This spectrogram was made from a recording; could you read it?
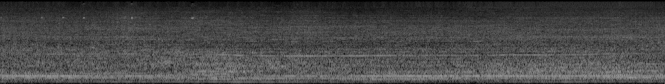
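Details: Hoover PowerMax Supreme 850 S3609 canister vacuum, 1990s, non-original hose, on high speed with power brush: steady, even motor whine with smooth brush hum underneath, no rattles or surging; runs very smooth, not the quietest; normal running.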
